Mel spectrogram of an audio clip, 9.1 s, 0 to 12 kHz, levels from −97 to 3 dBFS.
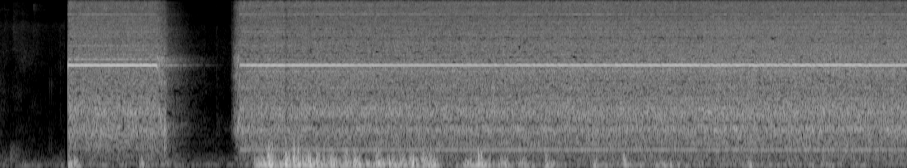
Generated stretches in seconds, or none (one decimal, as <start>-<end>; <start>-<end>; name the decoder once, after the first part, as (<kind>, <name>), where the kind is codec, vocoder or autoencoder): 7.0-8.7 (vocoder, BigVGAN v2)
